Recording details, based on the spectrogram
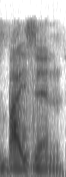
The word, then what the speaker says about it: bison: If you want to sound like you're from around the area, you will pronounce it with a Z, even though it's spelled with an S. Bison.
